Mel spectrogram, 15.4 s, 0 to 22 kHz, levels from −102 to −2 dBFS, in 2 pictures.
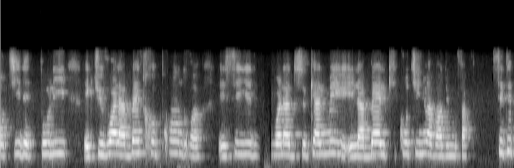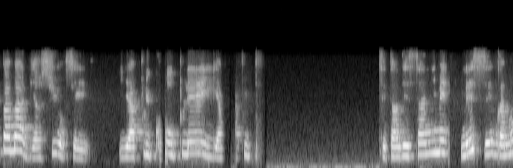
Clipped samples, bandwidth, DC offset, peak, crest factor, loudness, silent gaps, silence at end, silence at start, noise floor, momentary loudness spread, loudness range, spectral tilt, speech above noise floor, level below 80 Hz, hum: under 0.1%; 7.4 kHz; under 0.1%; -2 dBFS; 18 dB; -20 LUFS; none; 0 s; 0 s; -52 dBFS; 11 LU; 6 LU; -4 dB/octave; 32 dB; -66 dBFS; none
